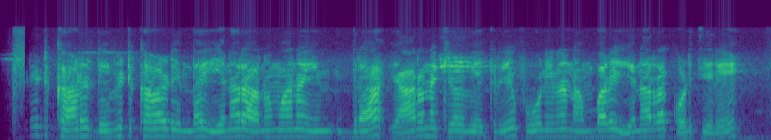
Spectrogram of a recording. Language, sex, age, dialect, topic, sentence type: Kannada, male, 18-24, Northeastern, banking, question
